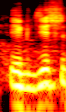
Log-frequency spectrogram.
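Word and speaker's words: exist: फिर दिया इसी तरह से एग्जिस्ट दिया है, तो ई एक्स आया है, तो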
